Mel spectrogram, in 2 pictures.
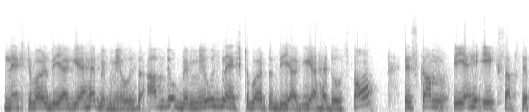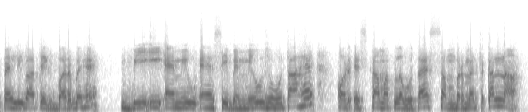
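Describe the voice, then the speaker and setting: A man from India teaching a lively English vocabulary lesson, often checking whether the class has understood. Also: fairly high pitch, normal speed, dull audio.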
